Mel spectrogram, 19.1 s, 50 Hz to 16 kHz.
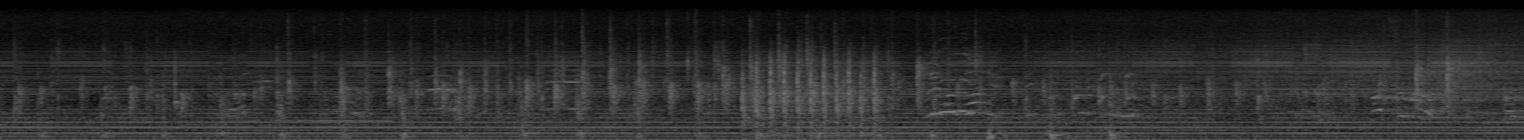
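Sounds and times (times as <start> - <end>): audience clapping: 0.0 - 19.0
electrical hum: 0.0 - 19.0
person shouting: 11.6 - 12.5.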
